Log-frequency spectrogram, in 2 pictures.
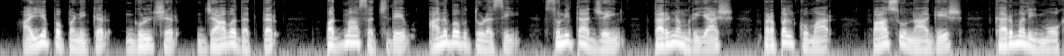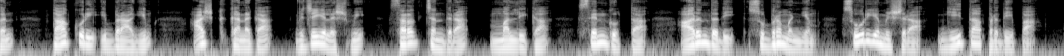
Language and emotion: Tamil, neutral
